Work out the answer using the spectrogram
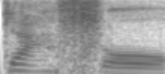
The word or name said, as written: gastl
